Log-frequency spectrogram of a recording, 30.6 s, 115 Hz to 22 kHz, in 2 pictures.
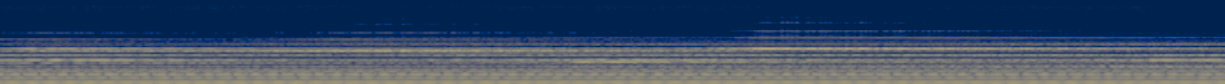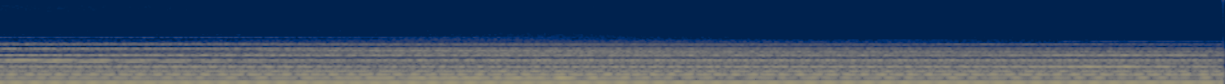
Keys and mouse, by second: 0.7 click, 4.4-5.2 drag, 6.9-12.2 shift+drag, 12.5-15.1 ctrl+alt+drag, 15.8-19.9 alt+drag, 20.4-23.4 alt+drag, 23.6-27.9 drag.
